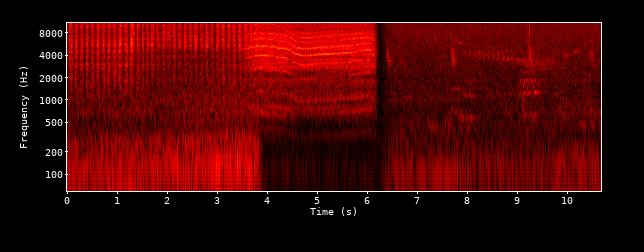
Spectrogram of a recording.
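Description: Sandpaper rubbing a small wooden lure blank in rapid, even strokes. Then a cordless drill whines, its pitch dipping as the bit bites into the wood, and it cuts off suddenly.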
